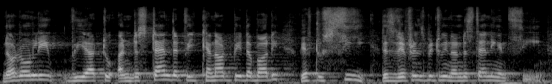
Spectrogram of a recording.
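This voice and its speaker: A man giving a spiritual discourse as a monk, teaching slowly and emphatically with pauses and repetition. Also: sits high, steady tone, a bit bright.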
